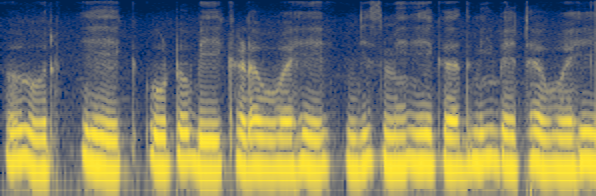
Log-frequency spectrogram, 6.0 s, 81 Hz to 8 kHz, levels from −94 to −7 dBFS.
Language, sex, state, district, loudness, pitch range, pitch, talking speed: Hindi, male, Uttar Pradesh, Saharanpur, -13 LUFS, 160-180 Hz, 165 Hz, 130 wpm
